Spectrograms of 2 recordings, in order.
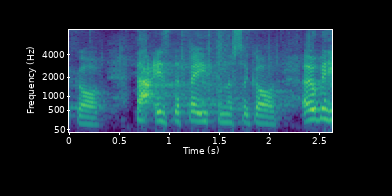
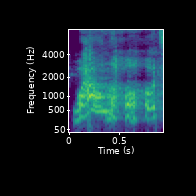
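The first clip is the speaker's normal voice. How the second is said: higher awed exclamation with a laugh in it; amazed, laughing thanks to God; open-mouthed amazement; 6 semitones higher, 4 dB louder than usual. Retold or imitated. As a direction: re-enact stunned wonder, mouth hanging open. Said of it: "with my mouth open thinking".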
